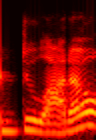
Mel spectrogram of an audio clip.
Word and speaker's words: Doulado: So we, like we mentioned, we are Doulado. I know it's spelled doula do, which is a very common misconception, but ultimately, it rhymes with gelato.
